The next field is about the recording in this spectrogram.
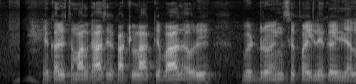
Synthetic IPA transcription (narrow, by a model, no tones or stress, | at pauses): ḛːkəɾɪst̪eːmaːlɡʱaːskekaʈlakebaːd̪əʊɾi | mɪɖɾoɪ̃ŋɡsepəɦɪlekəild͡ʒaːla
